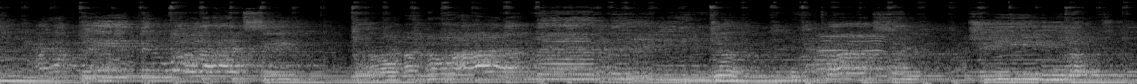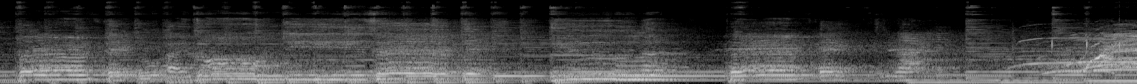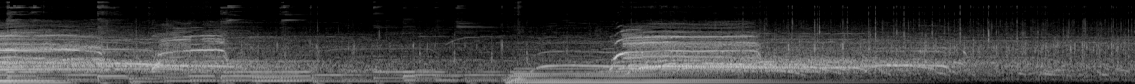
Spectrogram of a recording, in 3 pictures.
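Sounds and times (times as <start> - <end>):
live pop ballad over sound system: 0.0 - 32.0
crowd whooping: 20.4 - 34.0.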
